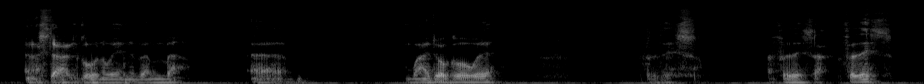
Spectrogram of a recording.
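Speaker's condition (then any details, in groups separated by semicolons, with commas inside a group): Myasthenia gravis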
